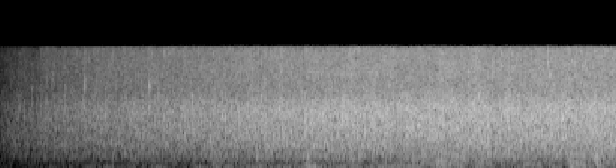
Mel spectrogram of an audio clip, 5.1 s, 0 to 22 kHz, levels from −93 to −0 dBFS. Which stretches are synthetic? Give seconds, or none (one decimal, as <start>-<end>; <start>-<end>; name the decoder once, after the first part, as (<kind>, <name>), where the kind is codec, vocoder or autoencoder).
3.3-3.9 (codec, SNAC)

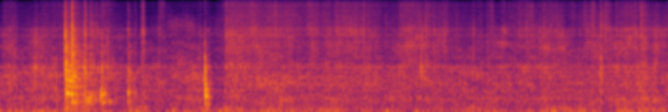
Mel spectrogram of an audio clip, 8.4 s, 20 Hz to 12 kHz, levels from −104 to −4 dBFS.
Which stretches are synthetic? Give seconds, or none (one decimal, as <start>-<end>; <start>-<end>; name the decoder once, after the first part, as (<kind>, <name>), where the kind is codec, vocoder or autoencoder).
0.0-8.4 (codec, SNAC)

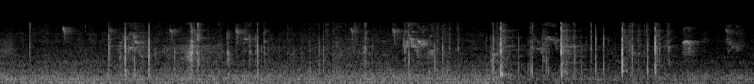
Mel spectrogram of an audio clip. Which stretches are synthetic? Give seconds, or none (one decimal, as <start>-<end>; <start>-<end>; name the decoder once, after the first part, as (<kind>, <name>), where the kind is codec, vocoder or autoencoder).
5.3-6.0 (vocoder, BigVGAN v2)

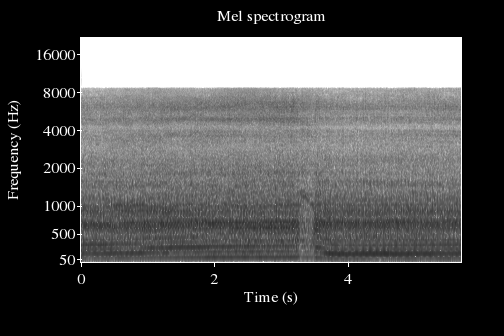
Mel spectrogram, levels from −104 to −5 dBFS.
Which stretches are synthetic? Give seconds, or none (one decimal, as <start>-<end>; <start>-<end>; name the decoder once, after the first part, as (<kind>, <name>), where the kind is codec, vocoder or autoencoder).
0.4-2.9 (autoencoder, DAC-VAE)

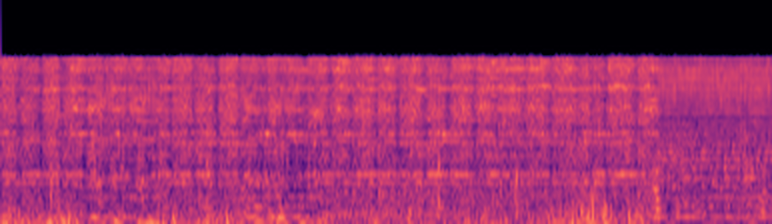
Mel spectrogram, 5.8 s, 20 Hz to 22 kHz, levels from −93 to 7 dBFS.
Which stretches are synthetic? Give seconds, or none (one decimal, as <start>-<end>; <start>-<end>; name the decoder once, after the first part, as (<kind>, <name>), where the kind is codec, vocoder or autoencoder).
0.6-1.2 (vocoder, BigVGAN v2); 1.8-2.4; 4.9-5.8

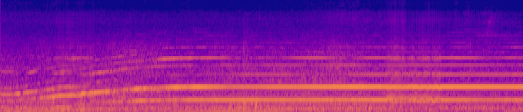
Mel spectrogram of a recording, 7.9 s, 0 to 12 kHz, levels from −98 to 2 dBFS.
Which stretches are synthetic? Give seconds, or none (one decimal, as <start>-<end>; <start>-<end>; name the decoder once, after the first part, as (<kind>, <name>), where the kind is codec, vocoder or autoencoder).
0.8-1.4 (vocoder, BigVGAN v2); 5.8-6.6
